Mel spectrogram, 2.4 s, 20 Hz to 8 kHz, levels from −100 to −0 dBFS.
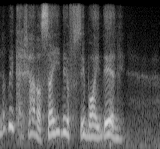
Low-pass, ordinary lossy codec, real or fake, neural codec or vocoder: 7.2 kHz; none; fake; codec, 16 kHz in and 24 kHz out, 0.6 kbps, FocalCodec, streaming, 4096 codes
